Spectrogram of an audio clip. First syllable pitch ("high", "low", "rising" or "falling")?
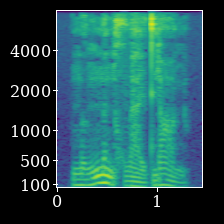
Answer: rising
